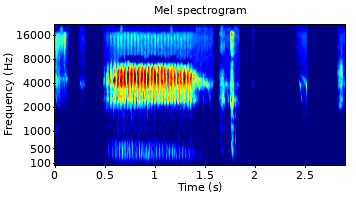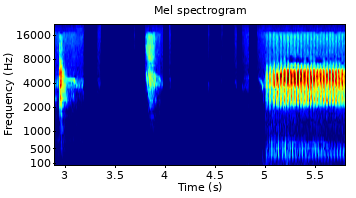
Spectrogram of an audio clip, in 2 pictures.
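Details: Young first-season male black francolin, recorded 28 December 2023, gives two loud, harsh, grating bursts, each about a second long, with a few faint clicks and scrapes in between.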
